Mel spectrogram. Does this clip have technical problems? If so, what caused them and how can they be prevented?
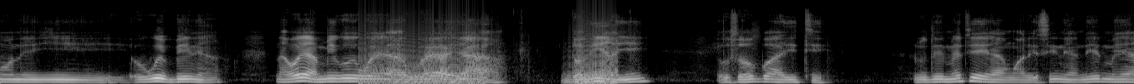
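Yes. The speech was likely squeezed through Bluetooth SBC compression at a low bit pool, which fits roughly 96 kbps. Throughout, it sounds plainly gritty. Prevent it with a higher bit pool or a better codec.

From 3.58 to 6.18 s, buffer tearing occurs. Writer and reader crossed inside each buffer, splicing in about a fifth of stale audio, roughly 20 ms old, and this produces a 100 Hz robotic buzz. Prevent it with larger buffers and proper pointer synchronisation.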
